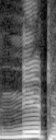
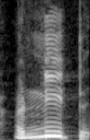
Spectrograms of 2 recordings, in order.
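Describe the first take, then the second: First: नेट with e in place of long ee; e vowel in नेट. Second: नीट with ee, not a short e sound; long ee in नीट. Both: Shown as a demonstration. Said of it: "इसे नेट नहीं पढ़ेंगे".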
